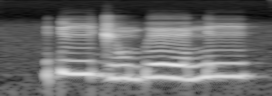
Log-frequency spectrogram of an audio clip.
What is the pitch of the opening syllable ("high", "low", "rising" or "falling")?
high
